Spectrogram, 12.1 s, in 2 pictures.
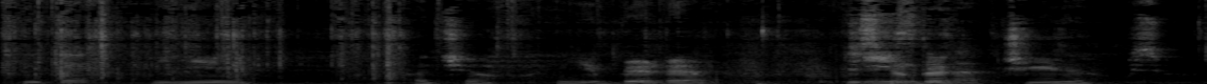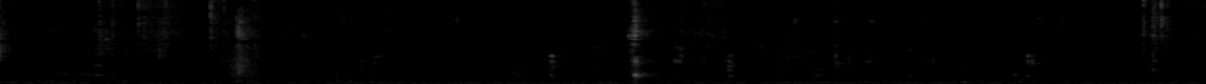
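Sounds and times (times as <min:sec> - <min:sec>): soft chewing mouth clicks: 0:05.9 - 0:12.0.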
